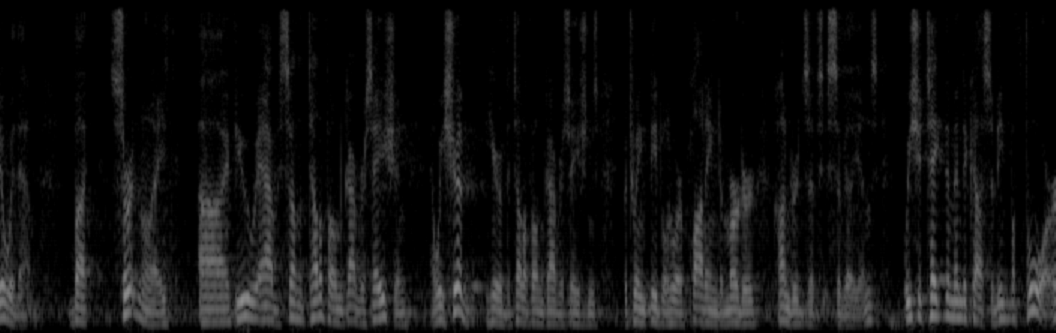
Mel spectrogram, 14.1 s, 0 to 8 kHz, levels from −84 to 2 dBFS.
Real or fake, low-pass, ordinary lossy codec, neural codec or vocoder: fake; 7.2 kHz; Opus, 64 kbps; codec, 16 kHz in and 24 kHz out, 1 kbps, XY-Tokenizer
